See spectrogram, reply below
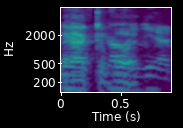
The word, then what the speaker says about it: McAvoy: McAvoy.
